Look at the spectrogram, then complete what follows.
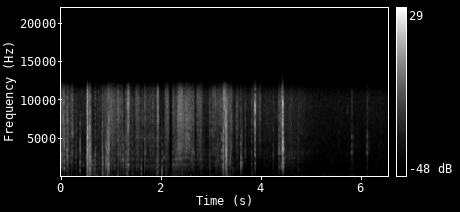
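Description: Paper stickers and sticker sheets being handled, rustling and crinkling, with a run of sharp clicks and taps as a sticker is positioned and pressed onto a planner page; it quietens after about five seconds.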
